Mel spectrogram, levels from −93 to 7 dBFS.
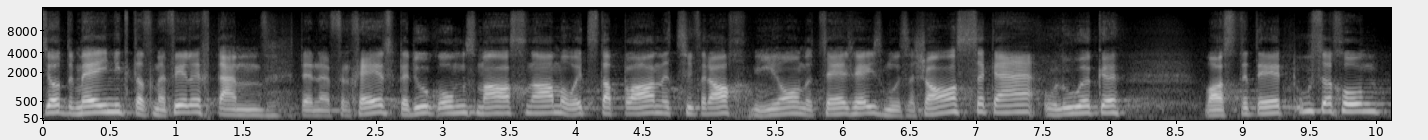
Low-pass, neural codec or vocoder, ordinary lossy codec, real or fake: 14.4 kHz; autoencoder, 48 kHz, 32 numbers a frame, DAC-VAE, trained on Japanese speech; none; fake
